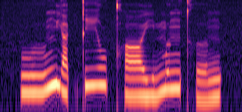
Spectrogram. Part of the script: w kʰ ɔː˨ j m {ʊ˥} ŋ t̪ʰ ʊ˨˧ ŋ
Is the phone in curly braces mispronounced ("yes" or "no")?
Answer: no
